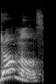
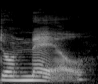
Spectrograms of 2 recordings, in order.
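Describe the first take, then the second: First: The stress is on the first syllable. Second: The stress is on the last syllable. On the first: The speaker calls it wrong. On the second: The speaker calls it right.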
